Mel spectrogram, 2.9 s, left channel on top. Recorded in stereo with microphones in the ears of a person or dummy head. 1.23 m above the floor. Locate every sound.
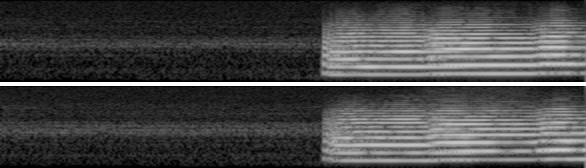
1.6 s a trumpet: 75° left (ahead or behind), 0.5 m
